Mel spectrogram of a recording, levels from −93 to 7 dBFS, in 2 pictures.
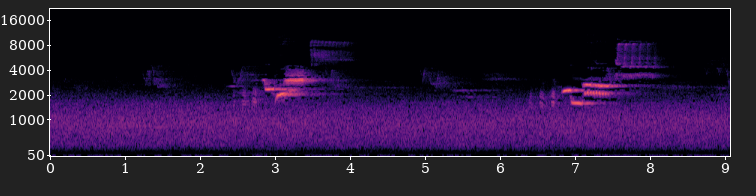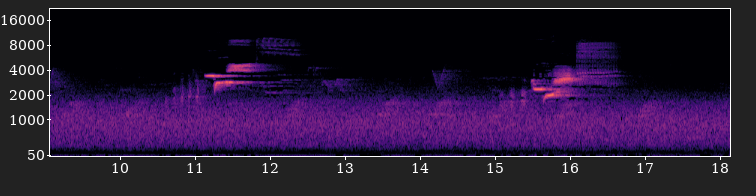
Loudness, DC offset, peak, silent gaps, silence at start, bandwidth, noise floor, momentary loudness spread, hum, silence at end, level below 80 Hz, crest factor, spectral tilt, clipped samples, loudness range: -27 LUFS; under 0.1%; -16 dBFS; none; 0.05 s; 10 kHz; -54 dBFS; 28 LU; none; 0.1 s; -82 dBFS; 20 dB; 2.5 dB/octave; under 0.1%; 20 LU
